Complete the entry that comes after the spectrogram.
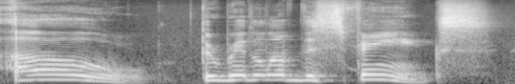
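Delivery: high, drawn-out "Oh" of realization; dawning recognition. A narrator's reading. Oedipus remembers the riddle, dawning recognition. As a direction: let it click, pitch lifted high. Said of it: "A look of vague recognition".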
